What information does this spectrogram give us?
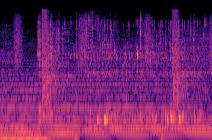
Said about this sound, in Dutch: Ik trek een fles open. Ehm, het is witte wijn.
